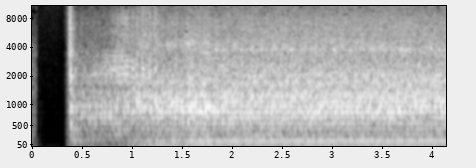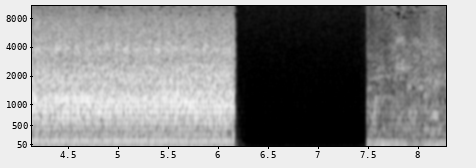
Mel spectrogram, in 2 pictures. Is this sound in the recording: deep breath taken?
no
